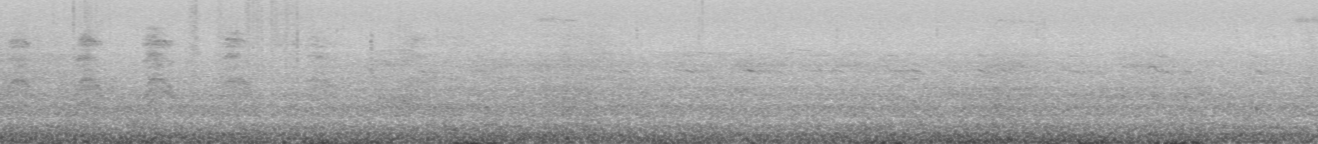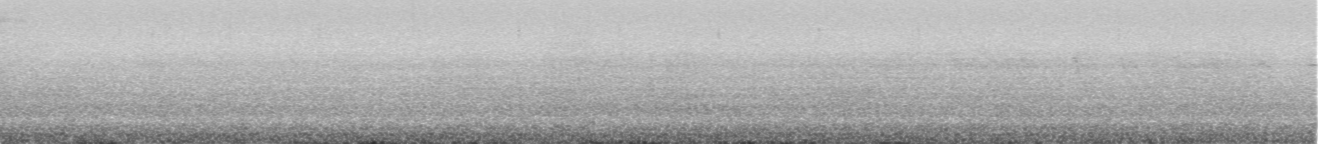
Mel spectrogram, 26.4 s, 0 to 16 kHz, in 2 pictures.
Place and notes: Crewe St, Seahouses, UK - Starling flocking soundscape ...
Starling flocking soundscape ... lavalier mics clipped to sandwich box ... starlings start arriving in numbers 13:30 + ... lots of mimicry ... clicks ... creaks ... squeaks ... bird calls from herring gull ... redshank ... oystercatcher ... lesser black-backed gull ... lots of background noise ... some wind blast ...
